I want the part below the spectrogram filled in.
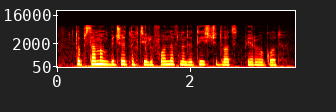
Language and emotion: Russian, neutral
